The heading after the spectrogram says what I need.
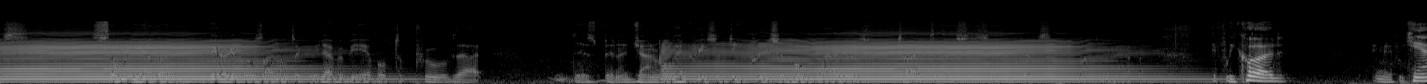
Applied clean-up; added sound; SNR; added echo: none; Wind instrument, woodwind instrument; -5 dB; none.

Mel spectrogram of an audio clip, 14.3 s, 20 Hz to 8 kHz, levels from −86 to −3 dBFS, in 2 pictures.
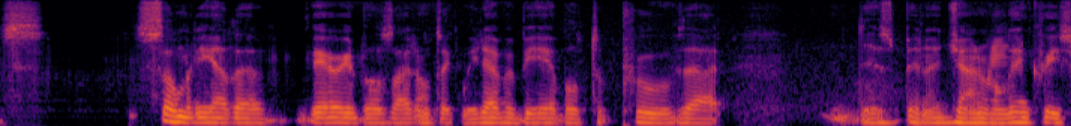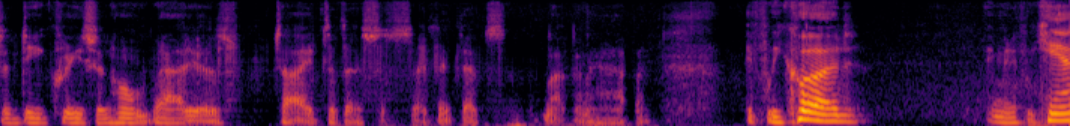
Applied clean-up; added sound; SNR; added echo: neural mask model Resemble Enhance denoiser.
